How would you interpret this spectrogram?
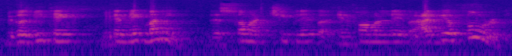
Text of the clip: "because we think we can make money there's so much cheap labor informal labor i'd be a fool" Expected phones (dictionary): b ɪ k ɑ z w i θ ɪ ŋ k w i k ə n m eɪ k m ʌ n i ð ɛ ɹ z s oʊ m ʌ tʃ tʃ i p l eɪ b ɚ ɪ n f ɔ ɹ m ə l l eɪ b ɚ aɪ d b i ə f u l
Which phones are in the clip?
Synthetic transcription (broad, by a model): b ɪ k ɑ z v i t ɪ ŋ k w i k ə n m eɪ k m ʌ n i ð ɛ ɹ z s oʊ m ʌ tʃ tʃ i p l eɪ b ɚ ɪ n f ɔ ɹ m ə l l eɪ b ɚ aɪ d b i ə f u l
